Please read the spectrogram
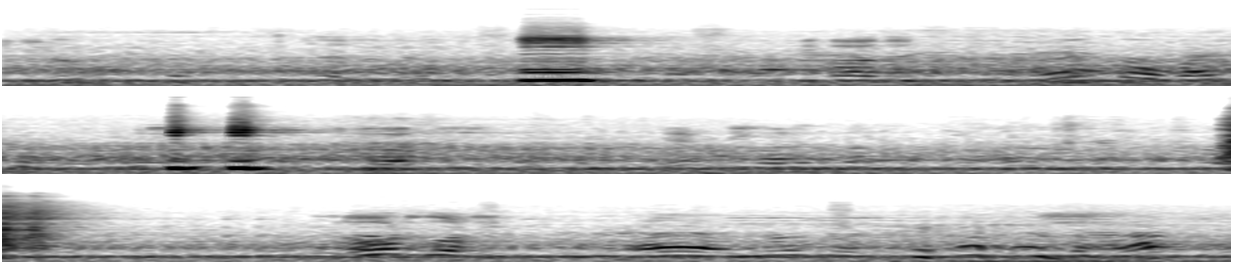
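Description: Street traffic with short vehicle horn toots: one about two seconds in and two quick ones near five seconds, over a steady hum. A short hiss comes about eight seconds in.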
